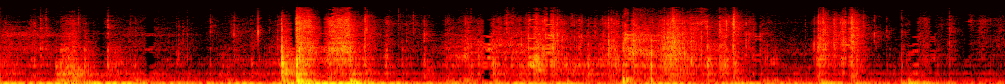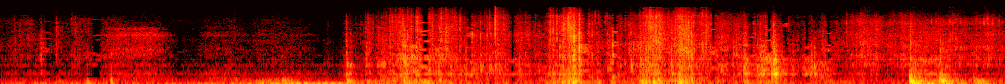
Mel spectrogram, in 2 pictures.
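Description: Clear plastic shrink wrap crinkling and tearing as a trading-card box is unwrapped, then foil card packs rustling as they are handled and stacked. Irregular bursts of crackling, loudest about a second and a half in and again around seven to eight seconds, with a couple of light knocks near the end.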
